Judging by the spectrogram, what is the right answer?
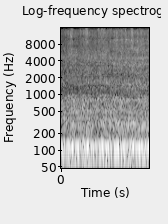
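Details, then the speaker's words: Box Chevy V8 after cam install, idling with deep uneven loping chop; exhaust quieter than before; owner suspects the fuel pump isn't delivering enough, since it wants more gas when coming off throttle. "it could be the fuel pump though it maybe it's not pushing out enough"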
